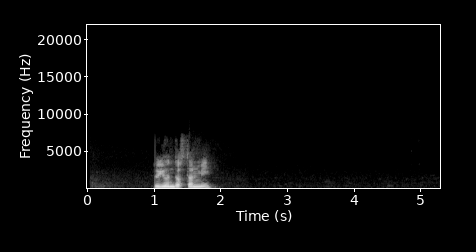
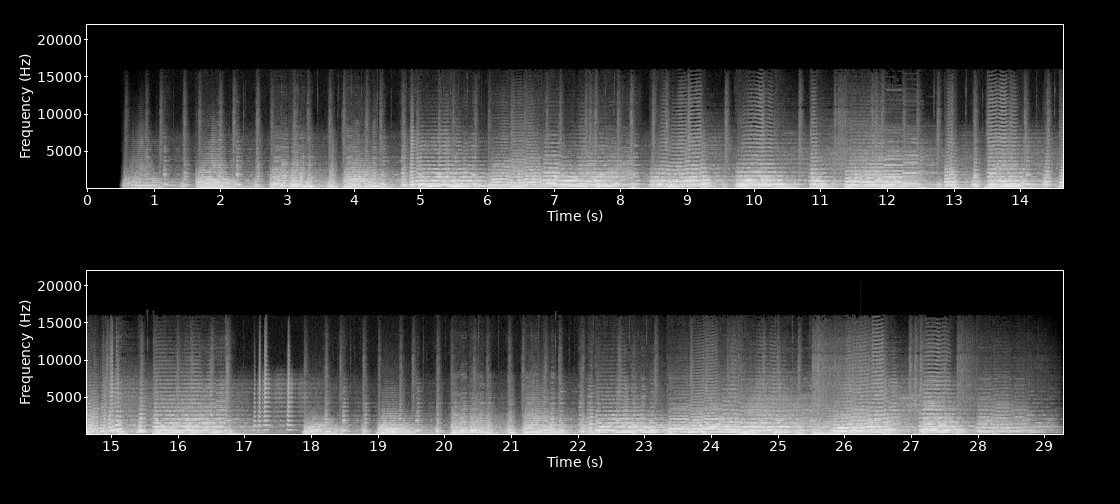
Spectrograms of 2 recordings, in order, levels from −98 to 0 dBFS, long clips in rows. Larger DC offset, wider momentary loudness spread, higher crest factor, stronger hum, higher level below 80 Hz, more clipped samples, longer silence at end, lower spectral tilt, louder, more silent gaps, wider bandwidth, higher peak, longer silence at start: neither; about the same, 8 LU vs 10 LU; first, 20 dB vs 14 dB; neither; second, -70 dBFS vs -38 dBFS; neither; first, 3.45 s vs 0.05 s; about the same, -5.5 dB/octave vs -5.5 dB/octave; second, -22 LUFS vs -14 LUFS; neither; second, 5.4 kHz vs 14 kHz; second, -8 dBFS vs 0 dBFS; first, 1.05 s vs 0.55 s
